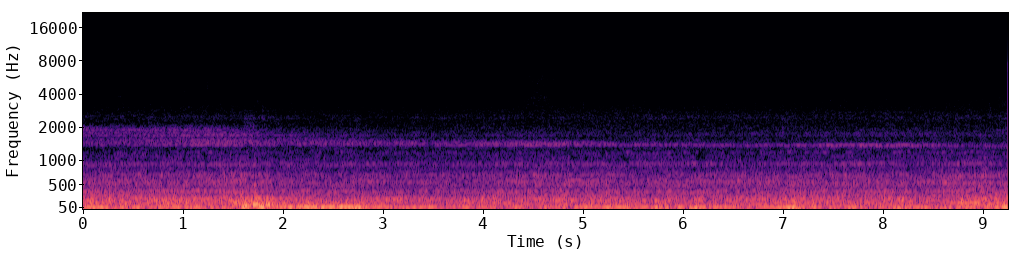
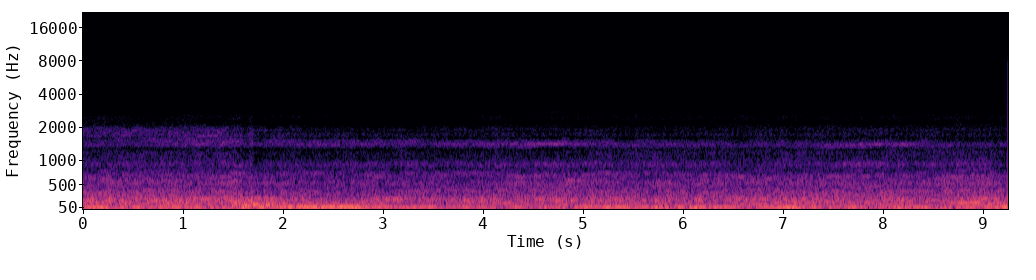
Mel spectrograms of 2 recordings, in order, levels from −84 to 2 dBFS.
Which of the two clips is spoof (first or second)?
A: second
